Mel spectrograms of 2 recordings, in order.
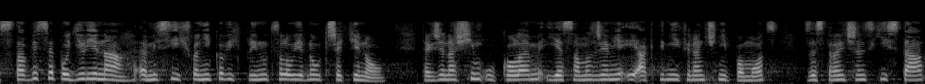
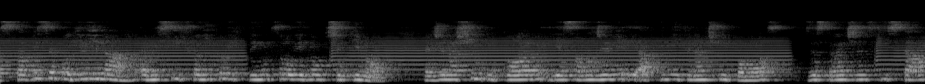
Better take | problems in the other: first | background sound (Trumpet); 14 dB below the speech // room echo; dies away in 0.7 s

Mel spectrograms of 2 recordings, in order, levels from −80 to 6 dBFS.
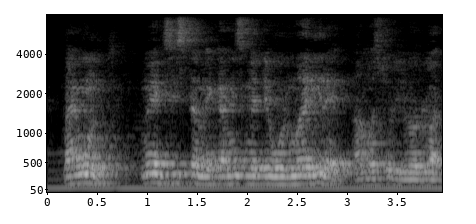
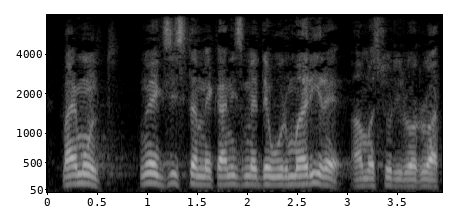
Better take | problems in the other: second | background sound (Musical instrument); 19 dB below the speech // room echo; dies away in 0.8 s

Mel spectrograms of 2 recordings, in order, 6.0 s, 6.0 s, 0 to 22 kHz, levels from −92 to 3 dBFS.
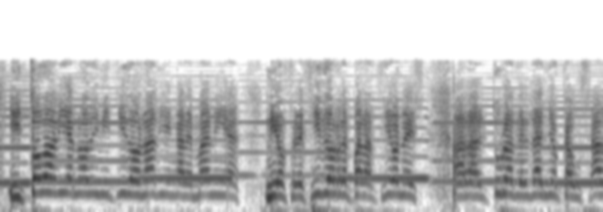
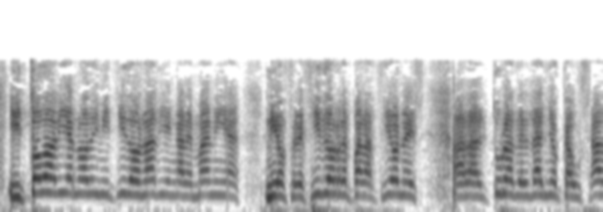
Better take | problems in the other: second | background sound (Bowed string instrument); 10 dB below the speech

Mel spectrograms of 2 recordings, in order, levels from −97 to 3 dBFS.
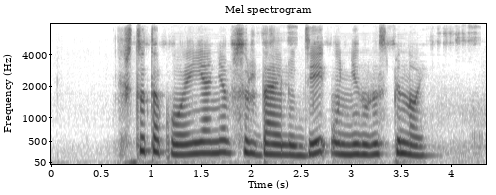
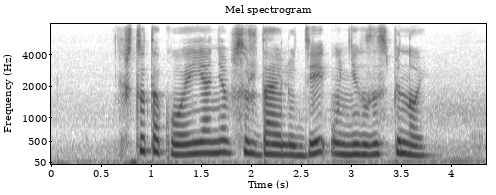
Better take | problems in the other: second | noise reduction (neural separator model SepFormer DNS4)

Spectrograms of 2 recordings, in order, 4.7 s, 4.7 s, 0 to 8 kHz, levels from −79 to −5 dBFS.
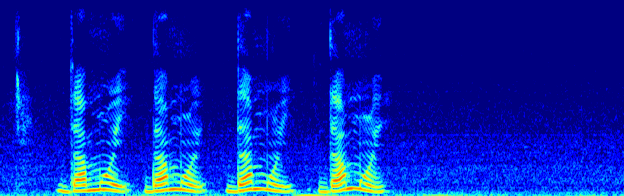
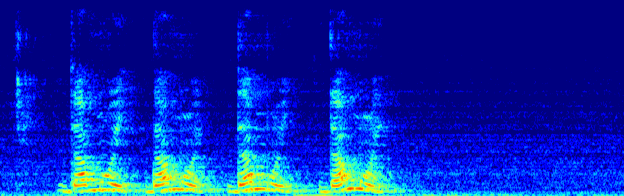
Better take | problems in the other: first | room echo; dies away in 0.7 s

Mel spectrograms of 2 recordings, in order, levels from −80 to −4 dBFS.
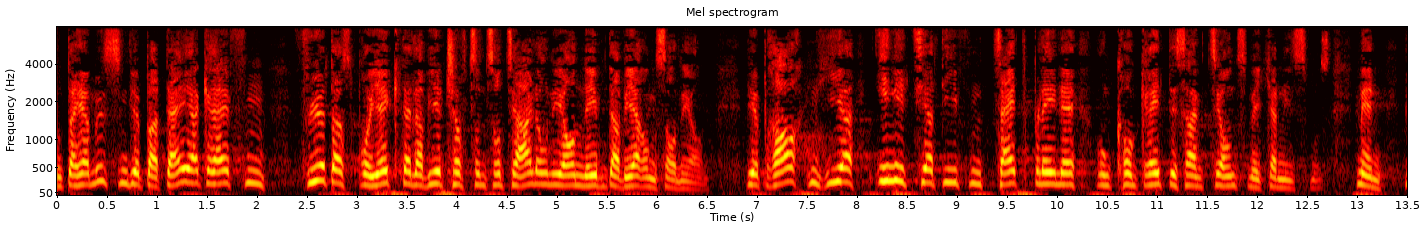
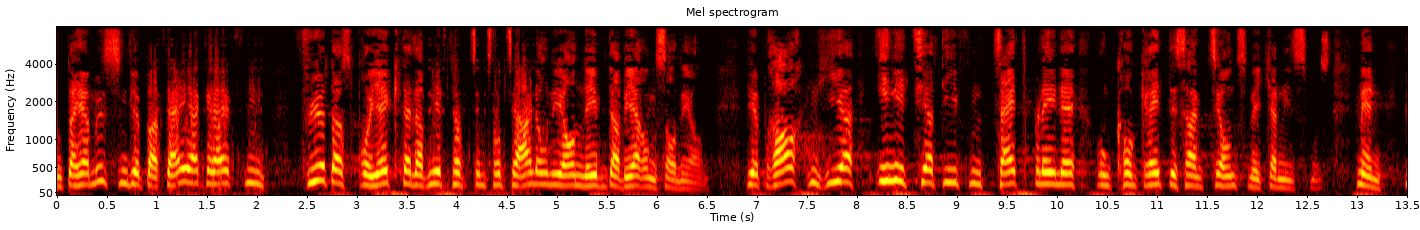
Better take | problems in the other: first | noise reduction (neural separator model SepFormer DNS4)

